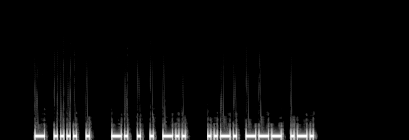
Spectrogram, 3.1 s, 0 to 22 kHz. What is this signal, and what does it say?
Morse code, heard as a keyed tone, about 50 wpm, 700 Hz. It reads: THE NEED FOR
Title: Sets of 3 Words 50wpm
